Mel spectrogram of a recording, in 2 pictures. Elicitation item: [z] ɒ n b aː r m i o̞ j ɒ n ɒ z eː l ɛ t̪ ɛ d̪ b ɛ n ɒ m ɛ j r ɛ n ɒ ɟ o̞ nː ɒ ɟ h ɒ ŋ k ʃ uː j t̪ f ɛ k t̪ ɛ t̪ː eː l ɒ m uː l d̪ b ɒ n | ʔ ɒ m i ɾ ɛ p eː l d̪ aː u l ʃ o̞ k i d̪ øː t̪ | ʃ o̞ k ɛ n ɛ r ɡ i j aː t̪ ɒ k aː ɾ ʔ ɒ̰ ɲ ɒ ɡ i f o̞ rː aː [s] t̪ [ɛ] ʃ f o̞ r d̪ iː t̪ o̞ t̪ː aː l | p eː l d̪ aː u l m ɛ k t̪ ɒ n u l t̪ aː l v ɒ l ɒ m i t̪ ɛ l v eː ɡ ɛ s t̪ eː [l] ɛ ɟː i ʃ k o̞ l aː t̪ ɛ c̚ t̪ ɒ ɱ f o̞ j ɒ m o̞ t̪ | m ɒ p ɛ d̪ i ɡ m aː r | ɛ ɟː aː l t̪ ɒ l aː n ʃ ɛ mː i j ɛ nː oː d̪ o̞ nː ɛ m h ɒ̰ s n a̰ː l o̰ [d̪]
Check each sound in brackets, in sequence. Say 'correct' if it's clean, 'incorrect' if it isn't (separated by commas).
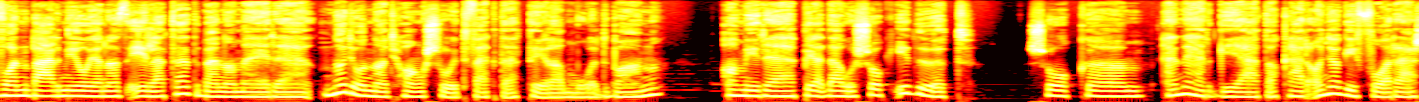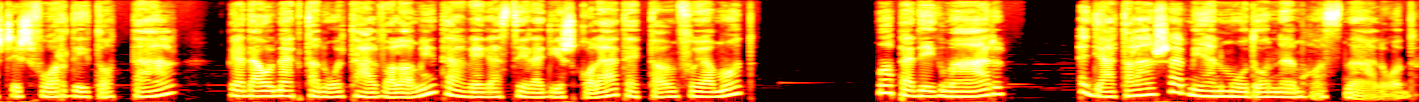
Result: incorrect, incorrect, incorrect, correct, correct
